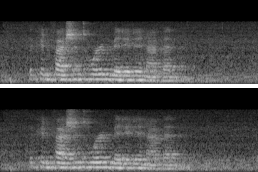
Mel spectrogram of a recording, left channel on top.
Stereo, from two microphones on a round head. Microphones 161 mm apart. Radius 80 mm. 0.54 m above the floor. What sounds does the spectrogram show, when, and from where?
0.3 s a woman speaking: 20° left (ahead or behind), 0.7 m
